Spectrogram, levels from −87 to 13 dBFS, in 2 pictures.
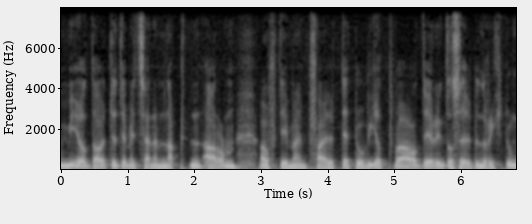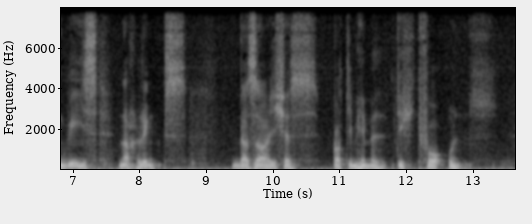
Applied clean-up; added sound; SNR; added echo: none; none; none; none.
